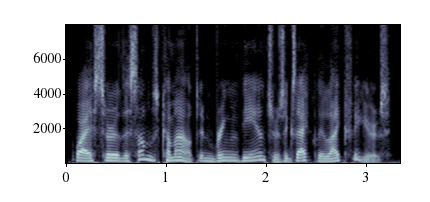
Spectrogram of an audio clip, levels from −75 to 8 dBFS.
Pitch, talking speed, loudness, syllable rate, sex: 155 Hz, 235 wpm, -17 LUFS, 5.7 syllables/s, male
